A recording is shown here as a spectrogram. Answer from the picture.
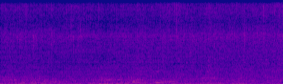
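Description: Soaked, drained Gobindobhog rice frying in a non-stick wok on a gas flame: a steady, quiet sizzle.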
